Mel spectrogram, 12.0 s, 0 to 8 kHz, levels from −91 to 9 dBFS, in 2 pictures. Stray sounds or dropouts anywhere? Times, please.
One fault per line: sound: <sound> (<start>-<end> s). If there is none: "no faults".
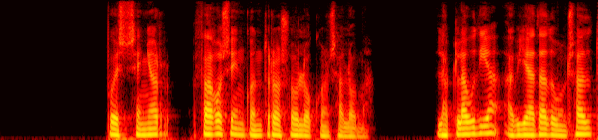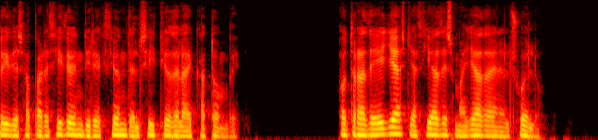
no faults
